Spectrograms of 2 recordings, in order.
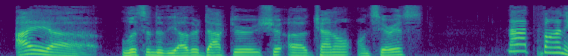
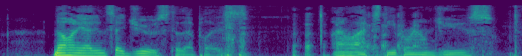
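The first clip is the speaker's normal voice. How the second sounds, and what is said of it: Imitates another person's voice. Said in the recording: “his Tacey impression. ... That's him doing my wife, Tacey ... Spot on.”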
